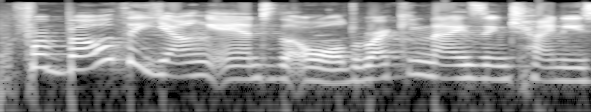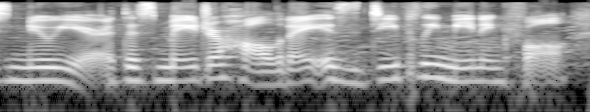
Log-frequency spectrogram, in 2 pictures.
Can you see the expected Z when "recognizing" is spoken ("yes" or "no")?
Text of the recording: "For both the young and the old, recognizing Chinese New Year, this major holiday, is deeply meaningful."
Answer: yes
